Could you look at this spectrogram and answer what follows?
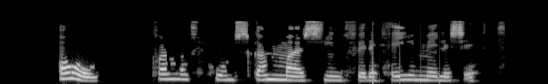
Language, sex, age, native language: Icelandic, male, 13, Polish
